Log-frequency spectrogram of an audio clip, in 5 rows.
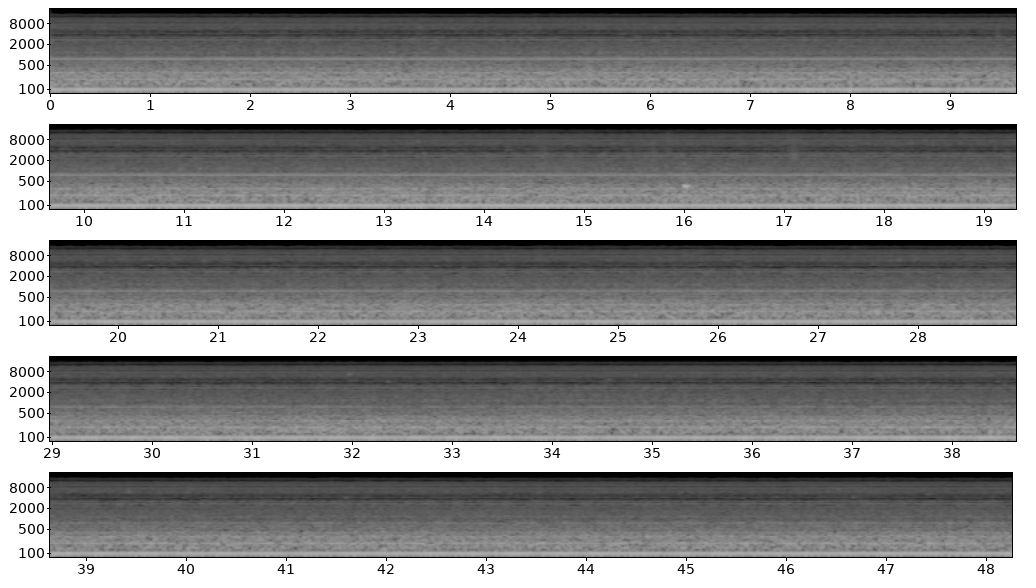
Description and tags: Recording of fridge tone. Recorded using a Neumann KM185, Oktava MK012 and a Sound Devices 552.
